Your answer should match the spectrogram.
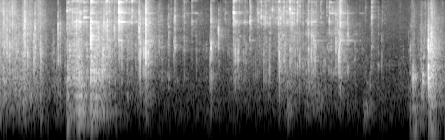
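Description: Handling noises: scattered light clicks, clinks and rustles as a plastic mailer and small objects are handled. They are busier in the first second and a half, then fainter.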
